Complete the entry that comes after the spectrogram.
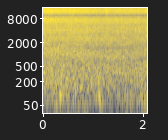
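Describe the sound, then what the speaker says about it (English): Atlantic Ocean waves break on the shore as a loud, dense, continuous roar of surf and rushing water, with faint wind buffeting on the microphone and no voices. "it's been so long since I've seen the waves"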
